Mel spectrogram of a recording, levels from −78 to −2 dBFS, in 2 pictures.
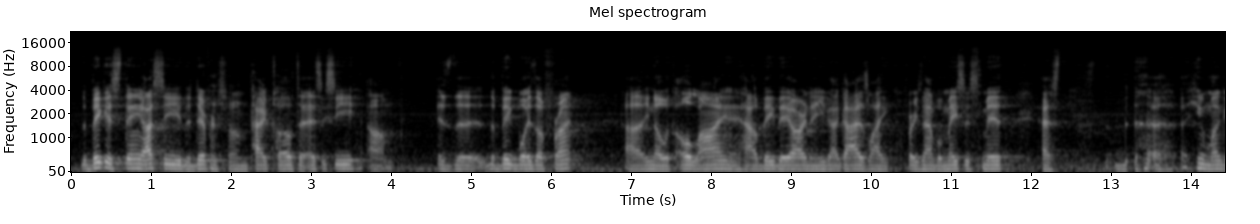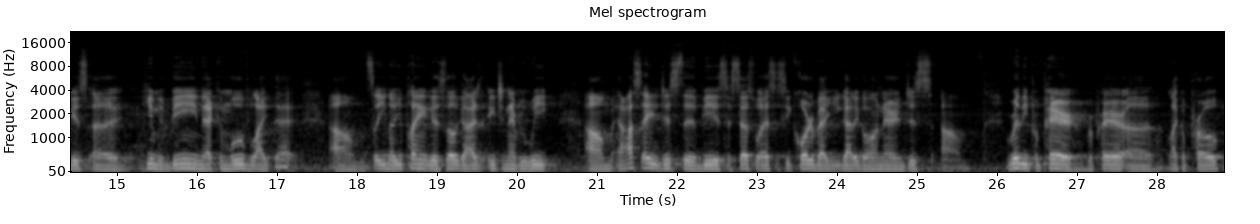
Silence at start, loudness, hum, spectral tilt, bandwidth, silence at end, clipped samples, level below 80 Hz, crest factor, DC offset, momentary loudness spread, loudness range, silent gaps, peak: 0 s; -35 LUFS; none; -5 dB/octave; 15.5 kHz; 0 s; under 0.1%; -68 dBFS; 24 dB; under 0.1%; 12 LU; 4 LU; none; -12 dBFS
